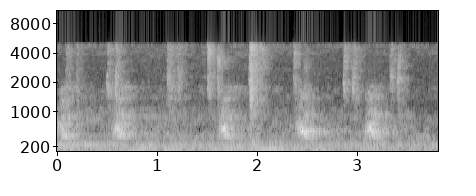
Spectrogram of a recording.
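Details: Dog barking at night close to a residence; four or five quick, mid-pitched barks roughly every half to one second, somewhat distant, with a steady low hum and faint clicks behind.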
